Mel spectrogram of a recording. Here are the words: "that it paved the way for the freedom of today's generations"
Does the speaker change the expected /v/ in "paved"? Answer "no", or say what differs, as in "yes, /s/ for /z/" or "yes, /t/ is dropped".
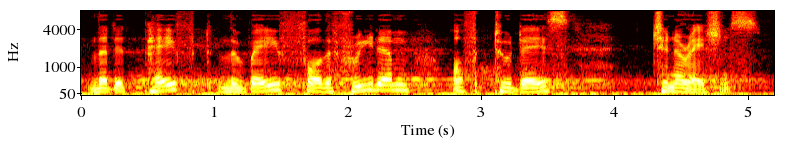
no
